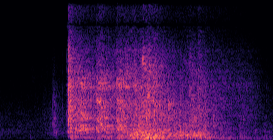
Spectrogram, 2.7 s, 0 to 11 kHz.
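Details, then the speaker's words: John Deere X758 diesel being started after an air and fuel filter change: a short blip, then it cranks and briefly roars before fading out without holding speed. The expected hiccup after the filter change, a hard start. "So I'm assuming we're gonna get a little bit of a hiccup, but we'll see here. Alright. I kind of figured that was gonna happen."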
